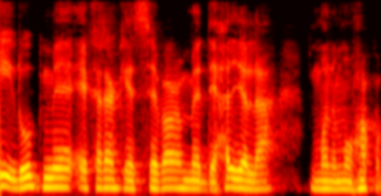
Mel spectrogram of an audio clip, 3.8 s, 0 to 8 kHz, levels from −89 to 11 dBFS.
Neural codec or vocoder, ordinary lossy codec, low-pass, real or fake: codec, 16 kHz, 1 kbps, X-Codec, HuBERT features, trained on LibriSpeech; none; none; fake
